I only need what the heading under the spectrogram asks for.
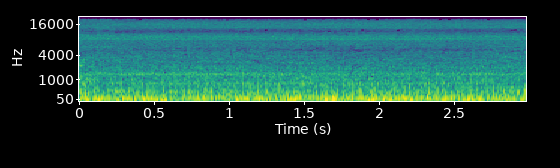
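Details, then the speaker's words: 2003 Chevrolet Silverado at Copart, hood open, likely sat a long time. Low even idle rumble, steady firing, no ticking or knocking; nice and quiet. Slight knock at first start went away quickly, probably from sitting. "nice and quiet engine. There's a little bit of kind of a knock sound at first, but that went away pretty quick, so probably just been sitting for a long time. Oh, this sounds good."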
